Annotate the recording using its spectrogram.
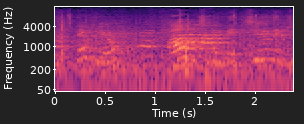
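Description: Young actors' voices speaking on stage, indistinct and distant as heard from the audience, with a louder exclamation a little past halfway.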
